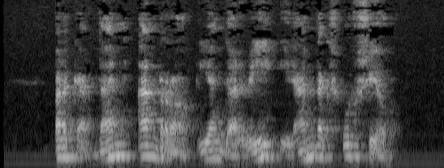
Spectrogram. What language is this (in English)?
Catalan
